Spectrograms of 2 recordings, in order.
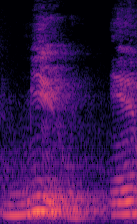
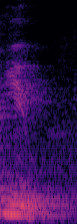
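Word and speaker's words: μ: Now, in terms of how it's pronounced, that term is pronounced as mu, mu. Okay? So that coefficient of friction is pronounced mu.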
